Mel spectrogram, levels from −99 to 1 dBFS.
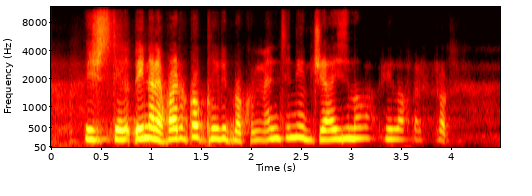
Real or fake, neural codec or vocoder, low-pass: fake; codec, 16 kHz in and 24 kHz out, 0.4 kbps, LongCat-Audio-Codec, four codebook decoder; 10.8 kHz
